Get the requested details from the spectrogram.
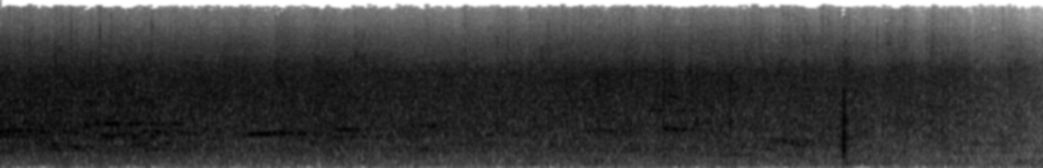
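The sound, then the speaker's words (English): An audience claps steadily in a dense, sustained wash of applause that stays loud and even for about ten seconds, with one sharp louder clap standing out near the end. “Come on, the very least we can do is clap and pray.”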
